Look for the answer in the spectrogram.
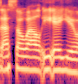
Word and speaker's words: Soleau: I'm the only Meredith Soleau on Facebook. My last name though is spelled weird. It's S O L E A U.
